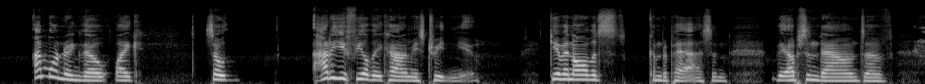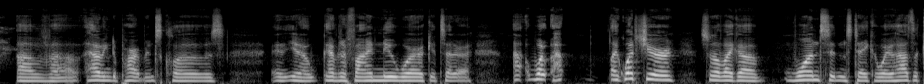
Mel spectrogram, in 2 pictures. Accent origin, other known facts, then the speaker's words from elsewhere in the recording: Southern New England, United States; Yeah, I'm from Southern New England. So you know, I've got a taste of Maine. We used to drive up.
